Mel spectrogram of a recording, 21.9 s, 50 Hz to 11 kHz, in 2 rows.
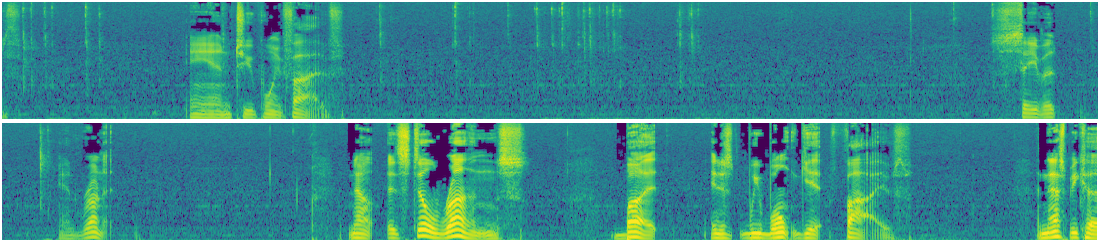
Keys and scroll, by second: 0.0 5, 0.6 space, 2.0 2, 2.6 5, 3.6 Tab, 4.3 space, 5.4-6.7 typing, 6.6 Tab, 9.7 ctrl+s, 11.2 ctrl+F5.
